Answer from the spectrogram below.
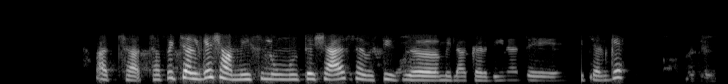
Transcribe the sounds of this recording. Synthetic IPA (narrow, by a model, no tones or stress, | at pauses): ətːʃʰaːətːʃʰaːpʰɪɾt͡ʃəlɡeːʃaːmiːslũːt̪eːʃaːjəd̪səɾʋɪsɪzmɪlaːkəɾd̪iːnɛːt̪eː | it͡ʃəlɡeː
